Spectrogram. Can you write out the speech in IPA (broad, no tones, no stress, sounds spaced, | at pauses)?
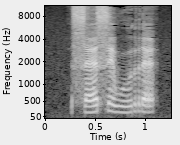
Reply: s ɛ s e w u r ɛ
